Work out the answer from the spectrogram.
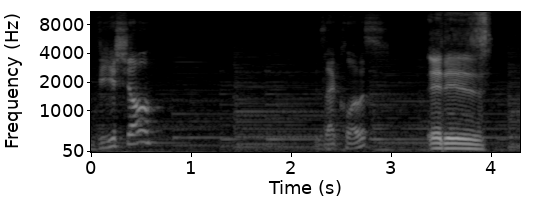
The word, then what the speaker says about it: Vyeshal: Y in the language it's always pronounced like yeah like like the like the constant like a vowel so so of this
